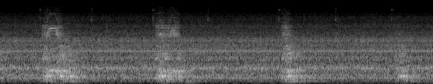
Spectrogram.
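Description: Steady machine hum of a running K40 CO2 laser cutter setup with its fume-extraction fan, with three brief soft sounds a little over a second apart.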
